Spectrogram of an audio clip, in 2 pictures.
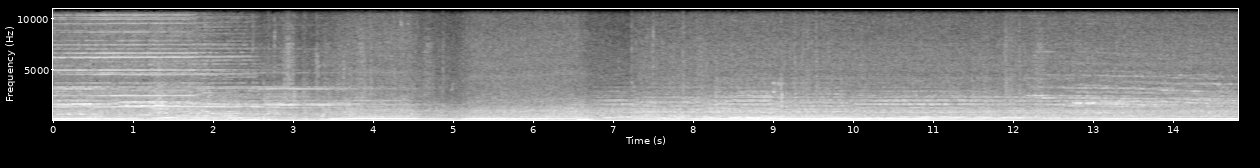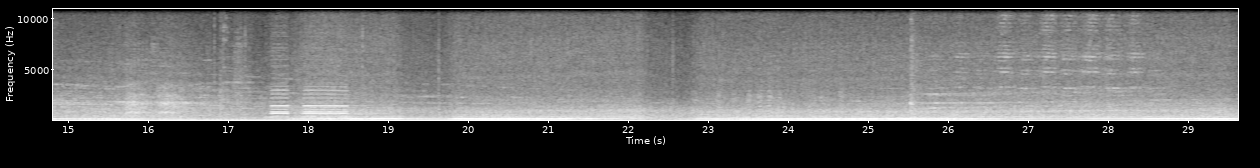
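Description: A 1940s sedan's engine hums as it cruises along a street, its pitch dipping and rising again.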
